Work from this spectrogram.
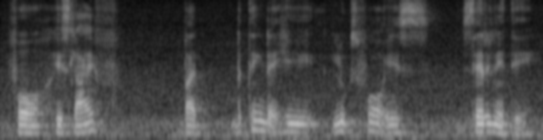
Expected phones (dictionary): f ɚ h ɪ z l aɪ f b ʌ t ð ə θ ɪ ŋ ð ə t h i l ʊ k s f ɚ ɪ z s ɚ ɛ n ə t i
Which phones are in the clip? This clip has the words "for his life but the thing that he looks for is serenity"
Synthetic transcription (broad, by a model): f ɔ h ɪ s l aɪ f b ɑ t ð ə t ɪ ŋ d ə t h i l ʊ k s f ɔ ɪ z s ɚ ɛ n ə t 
